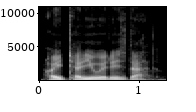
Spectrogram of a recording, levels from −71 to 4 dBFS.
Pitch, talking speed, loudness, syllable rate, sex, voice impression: 95 Hz, 285 wpm, -15 LUFS, 5.6 syllables/s, male, masculine, adult-like, slightly soft, slightly sincere, friendly, kind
